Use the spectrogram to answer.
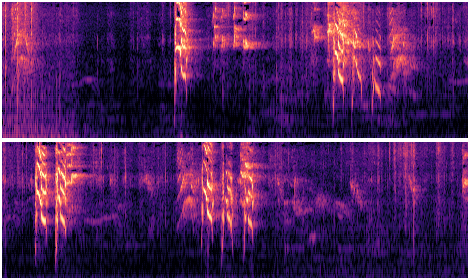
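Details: Calling his mates, a pet male Indian ringneck parakeet gives repeated pairs and triplets of harsh, screechy squawks about every two seconds. A brief low rumble opens the sequence, and softer squeaks fill the pauses.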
